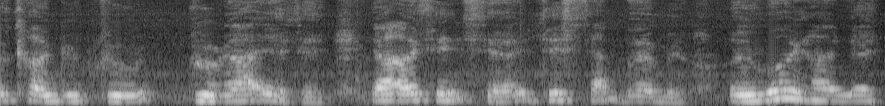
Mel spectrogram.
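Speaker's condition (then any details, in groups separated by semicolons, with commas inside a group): Cerebral palsy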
